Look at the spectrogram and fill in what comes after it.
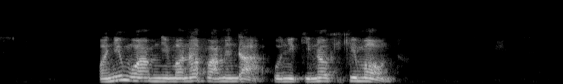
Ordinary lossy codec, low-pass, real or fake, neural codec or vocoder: AAC, 32 kbps; 5.4 kHz; fake; codec, 16 kHz, 4.8 kbps, FACodec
